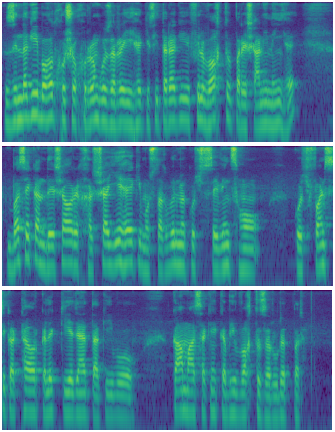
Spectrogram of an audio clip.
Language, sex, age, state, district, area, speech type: Urdu, male, 30-45, Delhi, South Delhi, urban, spontaneous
